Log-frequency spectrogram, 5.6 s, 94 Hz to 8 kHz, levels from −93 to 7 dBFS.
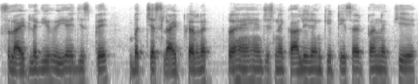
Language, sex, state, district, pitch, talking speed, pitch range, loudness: Hindi, male, Uttar Pradesh, Lalitpur, 105 Hz, 205 wpm, 100-105 Hz, -19 LUFS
